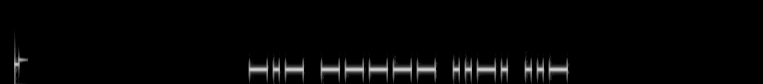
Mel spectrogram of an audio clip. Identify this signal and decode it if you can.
Morse code, heard as a keyed tone, about 21 wpm, 700 Hz. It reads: K0FU
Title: USA Call Signs - 4 Characters - 20wpm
